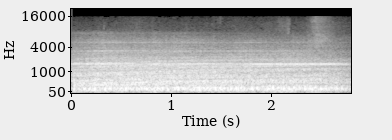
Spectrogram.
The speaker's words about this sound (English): An air ambulance heads for the scene of a crash that temporarily closed the Coquihalla just south of Merritt.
